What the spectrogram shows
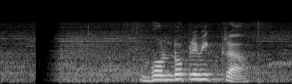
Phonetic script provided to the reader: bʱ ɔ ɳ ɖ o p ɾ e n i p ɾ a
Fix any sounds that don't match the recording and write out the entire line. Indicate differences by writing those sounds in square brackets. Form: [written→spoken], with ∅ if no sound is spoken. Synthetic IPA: bʱ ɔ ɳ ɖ o p ɾ e [n→m] i [p→k] ɾ a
